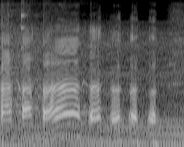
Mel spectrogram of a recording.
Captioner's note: laughing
